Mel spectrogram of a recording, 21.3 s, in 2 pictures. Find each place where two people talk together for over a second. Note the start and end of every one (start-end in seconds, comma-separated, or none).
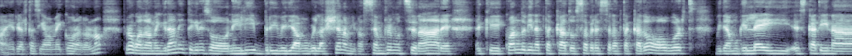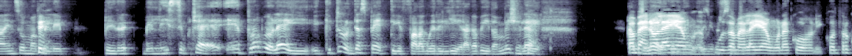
18.5-19.9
